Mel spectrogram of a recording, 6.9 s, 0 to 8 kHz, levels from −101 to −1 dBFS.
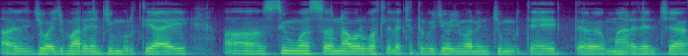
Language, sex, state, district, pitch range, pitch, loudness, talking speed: Marathi, male, Maharashtra, Pune, 130-135 Hz, 135 Hz, -27 LUFS, 140 wpm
